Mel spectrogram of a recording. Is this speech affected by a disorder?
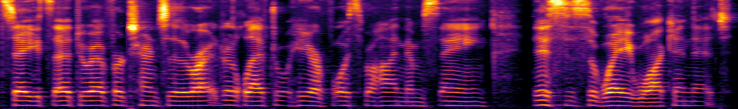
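Yes: ataxia after strokes, mild; initially nonverbal, knew only ASL alphabet, improvised signs, now slight speech impediment, not really bad.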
